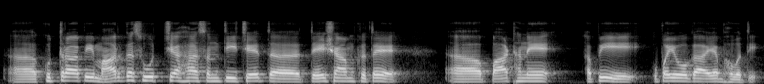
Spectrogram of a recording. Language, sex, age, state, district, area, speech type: Sanskrit, male, 30-45, Karnataka, Mysore, urban, spontaneous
